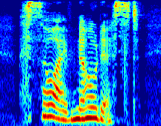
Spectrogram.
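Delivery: laughing ruefully. [name] agrees after Neil says Granny isn't as frail as she looks, rueful laugh. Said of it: "[name] laughed ruefully".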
